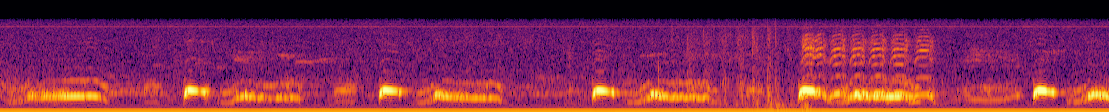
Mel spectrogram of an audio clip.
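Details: Male ringneck dove cooing faster and livelier than the others; low soft rolling coos repeated in short bursts about every one and a half seconds, with a steady faint background hum and a brief high chirping from another bird.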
